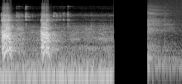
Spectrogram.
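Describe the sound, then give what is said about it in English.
A small dog gives two sharp, high yips in quick succession, then after a short silence lets out a softer, trailing bark. The yips are fairly loud, with no talking. “She's such a good girl. I love the puppies.”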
